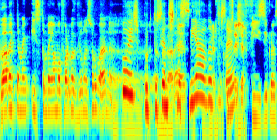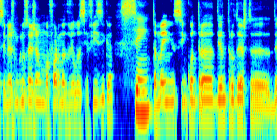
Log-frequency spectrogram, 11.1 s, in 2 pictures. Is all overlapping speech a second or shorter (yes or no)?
no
